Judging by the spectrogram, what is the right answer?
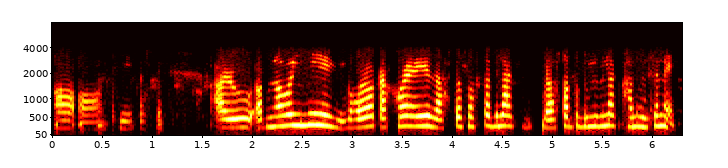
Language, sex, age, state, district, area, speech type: Assamese, female, 30-45, Assam, Golaghat, urban, conversation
